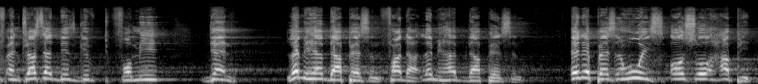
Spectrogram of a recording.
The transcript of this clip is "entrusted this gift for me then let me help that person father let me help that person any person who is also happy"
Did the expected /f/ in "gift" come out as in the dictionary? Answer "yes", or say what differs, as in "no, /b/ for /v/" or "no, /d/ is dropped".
yes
